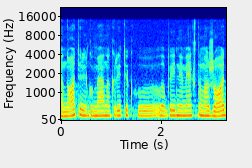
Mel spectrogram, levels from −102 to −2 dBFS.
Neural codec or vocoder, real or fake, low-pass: none; real; 14.4 kHz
